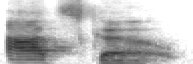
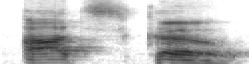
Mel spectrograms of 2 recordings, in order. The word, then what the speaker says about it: Atsuko: Her first name is pronounced Atsko. So as I always want to be respectful of the pronunciation of names, particularly Councilmember Zoidhauser, I want everybody to learn the pronunciation of the distinguished chair, Atsko. There is no U pronounced.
